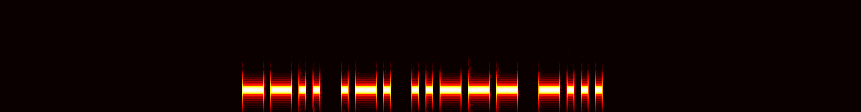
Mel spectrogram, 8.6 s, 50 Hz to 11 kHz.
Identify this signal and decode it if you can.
Morse code, heard as a keyed tone, about 17 wpm, 700 Hz. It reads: ZR2B
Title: DXCC-100 Call Signs - 4 Characters - Repeated 3x - 17wpm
